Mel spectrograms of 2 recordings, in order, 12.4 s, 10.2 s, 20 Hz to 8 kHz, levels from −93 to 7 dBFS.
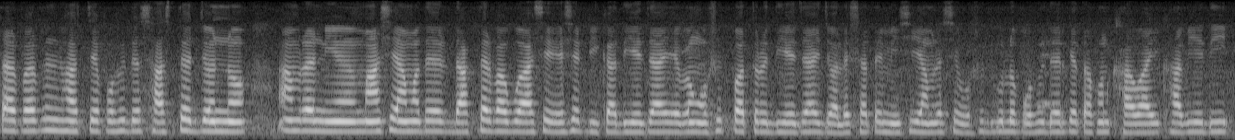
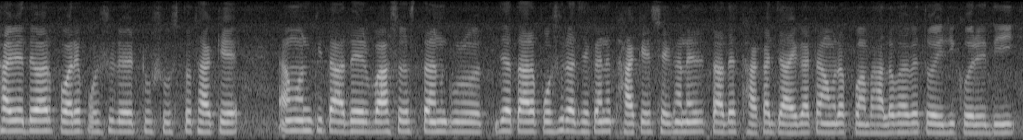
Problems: none marked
